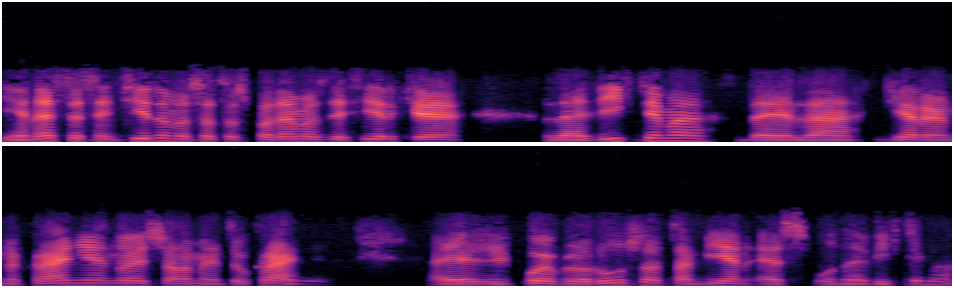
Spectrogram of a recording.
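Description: Fairly even intonation at a moderate pace, in a Russian accent. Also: man, medium pitch for a man. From Russia, Saint Petersburg. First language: Russian (speaking Spanish). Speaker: Orthodox priest. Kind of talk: interview. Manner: halting, many fillers.

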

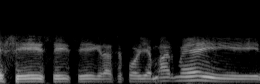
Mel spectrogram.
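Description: The intonation is monotone and flat. It comes with a Canarian accent. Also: man. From Canary Islands (Gran Canaria). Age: 50s. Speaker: professional golfer. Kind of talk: casual interview.

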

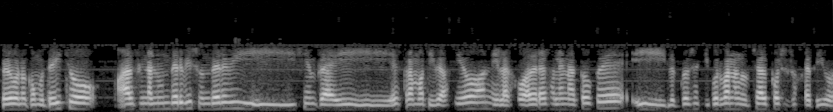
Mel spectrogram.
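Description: A woman speaks at a medium pitch with fairly even intonation and hardly any pauses. Music plays in the background. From Madrid, Spain. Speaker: footballer. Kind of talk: phone interview. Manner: hesitant, many fillers.

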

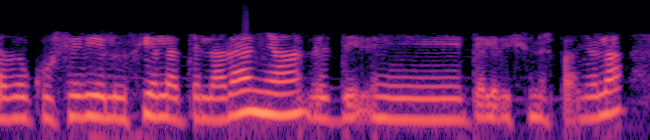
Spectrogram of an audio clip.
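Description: This is a woman with an ordinary speaking voice. Her pitch sits fairly high and her intonation stays fairly even. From Spain, Alicante. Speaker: singer. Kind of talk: interview.

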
